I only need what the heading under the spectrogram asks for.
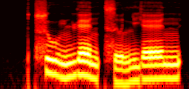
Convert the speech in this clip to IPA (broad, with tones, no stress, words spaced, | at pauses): t͡su˥˧ n̪ɥɛ˥˩nt͡sɹ̩˩ ljɛ˥n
